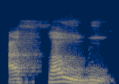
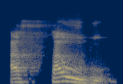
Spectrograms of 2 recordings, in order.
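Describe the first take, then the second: Both takes have the same delivery.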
